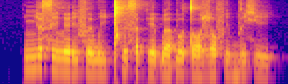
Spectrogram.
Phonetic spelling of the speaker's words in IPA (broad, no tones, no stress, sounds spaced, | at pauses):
ɲ ɘ s i l e ɾ i f ɘ w i ǀʰ ɨ s ɐ k e ɓ ɐ ɓ o t ɔ ɮ ɔ f i b ɨ ç i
